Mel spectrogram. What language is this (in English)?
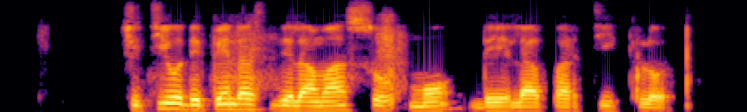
Esperanto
